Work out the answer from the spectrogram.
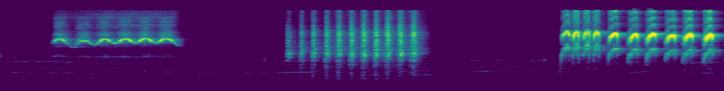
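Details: Greater green leafbird tutor song for bird training: a wavering trilled whistle, then a dry buzzy rattle of rapid clicks, then a loud fast series of sharp high whistled notes.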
